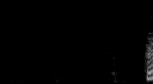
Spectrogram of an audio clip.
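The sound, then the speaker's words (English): A sneeze caused by allergies: a few seconds of near-silence with faint breathy rustling, then one sudden, loud, explosive burst right at the end. “We were sneezing a lot today, and not because of coronavirus.”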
